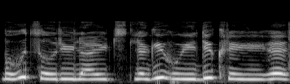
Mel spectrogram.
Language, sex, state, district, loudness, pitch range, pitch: Hindi, male, Himachal Pradesh, Shimla, -13 LUFS, 240-265 Hz, 250 Hz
